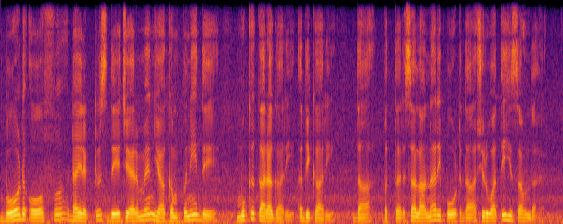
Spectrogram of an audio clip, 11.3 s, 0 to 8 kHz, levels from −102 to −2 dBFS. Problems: background sounds at intervals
